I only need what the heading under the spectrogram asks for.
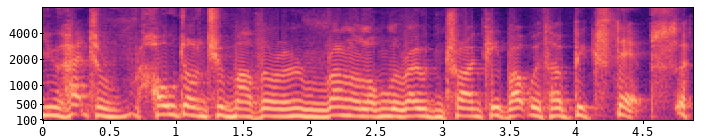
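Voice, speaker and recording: With an English accent, a woman speaks at a fairly quick pace and at very even loudness. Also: medium pitch for a woman, fairly even intonation. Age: 90s. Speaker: grandmother recalling wartime life. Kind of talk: casual interview.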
